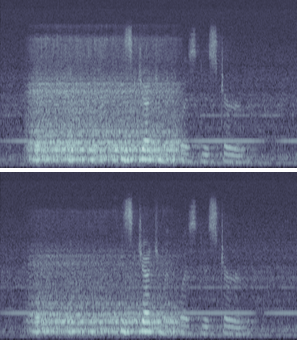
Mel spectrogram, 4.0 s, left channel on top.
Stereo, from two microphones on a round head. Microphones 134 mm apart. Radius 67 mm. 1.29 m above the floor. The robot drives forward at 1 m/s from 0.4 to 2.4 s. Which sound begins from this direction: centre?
A woman speaking, at 1.6 s.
